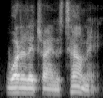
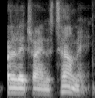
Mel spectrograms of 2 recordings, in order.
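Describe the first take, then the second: Both takes have the same delivery.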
